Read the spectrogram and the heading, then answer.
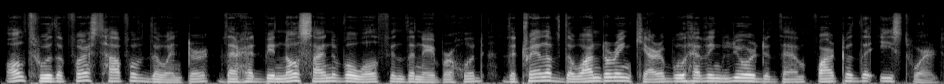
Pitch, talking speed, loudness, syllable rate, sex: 135 Hz, 205 wpm, -16 LUFS, 4.8 syllables/s, male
